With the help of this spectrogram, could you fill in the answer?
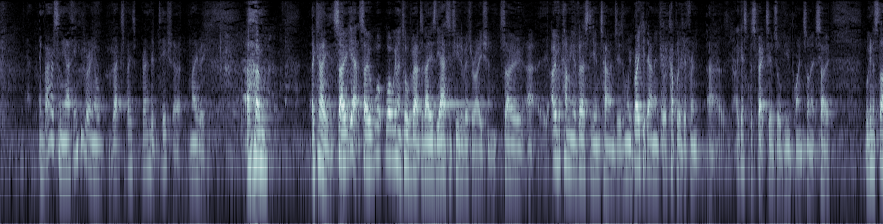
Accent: England, United Kingdom; I'm English

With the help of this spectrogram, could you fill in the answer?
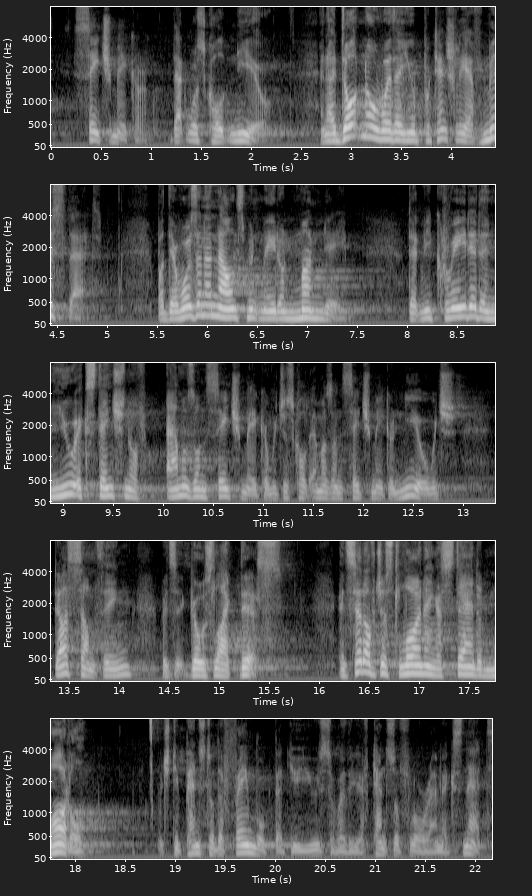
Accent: Germany; accent: German; English is a second language; my German accent, but I'm actually half Greek

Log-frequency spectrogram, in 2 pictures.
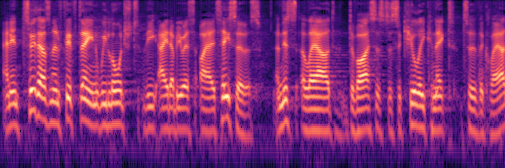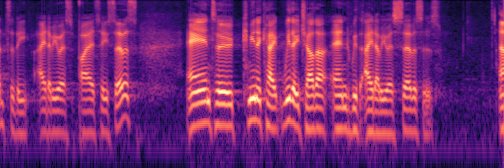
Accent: Australia; accent: Australian; I'm a solutions architect out of Australia, if you can't tell from my accent

